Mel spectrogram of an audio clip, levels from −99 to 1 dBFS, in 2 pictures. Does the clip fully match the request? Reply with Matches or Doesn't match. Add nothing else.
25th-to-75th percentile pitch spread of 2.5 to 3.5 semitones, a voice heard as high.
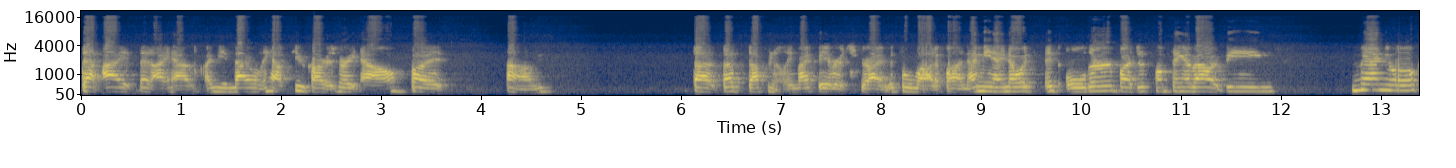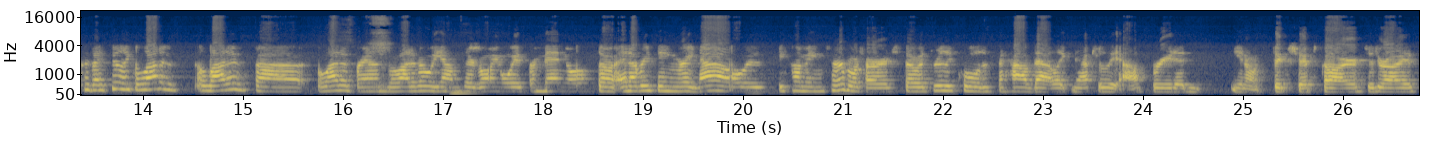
Matches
